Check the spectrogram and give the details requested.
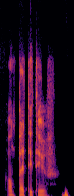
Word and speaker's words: competitive: No, compare in the second syllable. Exactly. So it's kind of competitive, right? So you have to kind of visualize like like as if it's music. Competitive, not competitive, competitive.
